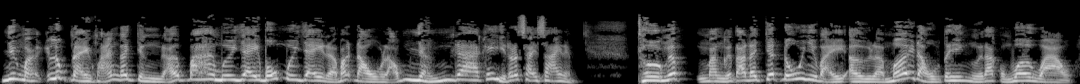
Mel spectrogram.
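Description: Chatty Southern Vietnamese man telling spooky stories; quick, husky delivery. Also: high-pitched, very animated. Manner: chatty, addresses listeners directly. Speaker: storyteller. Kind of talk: spooky storytelling.

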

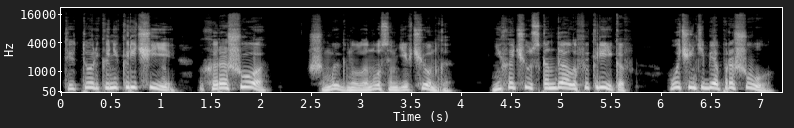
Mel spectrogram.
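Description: A man's voice: high-pitched, very animated, normal speed, dark tone, dry recording, voice pushed up. A man voicing a pleading, stubborn teenage girl in an audiobook, whining to get her way. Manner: pleading, whiny.

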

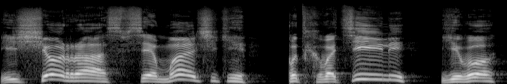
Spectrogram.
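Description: Male narrator, classic audiobook, lively intonation, slow and measured. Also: fairly high pitch. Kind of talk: scripted literary narration.

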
